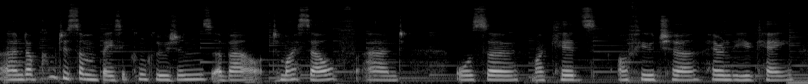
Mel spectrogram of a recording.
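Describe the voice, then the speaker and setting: Very slow speech in a British accent, with ordinary pitch variation and music in the background. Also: woman. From England, UK. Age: 50s. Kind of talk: casual talk to camera.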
